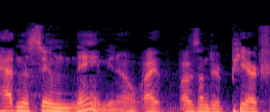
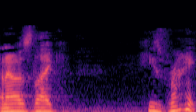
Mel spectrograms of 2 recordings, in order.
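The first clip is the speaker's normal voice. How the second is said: ordinary delivery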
